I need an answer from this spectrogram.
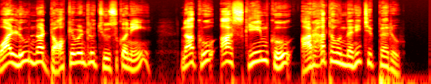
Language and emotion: Telugu, happy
